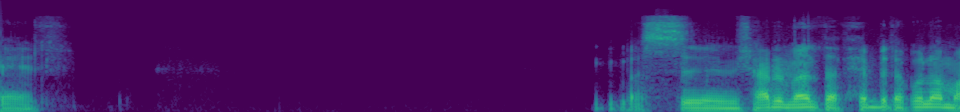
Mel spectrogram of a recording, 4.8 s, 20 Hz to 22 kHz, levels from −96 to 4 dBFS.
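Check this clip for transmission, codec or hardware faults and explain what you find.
The speech signal shows no transmission, codec or hardware faults anywhere in the recording.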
